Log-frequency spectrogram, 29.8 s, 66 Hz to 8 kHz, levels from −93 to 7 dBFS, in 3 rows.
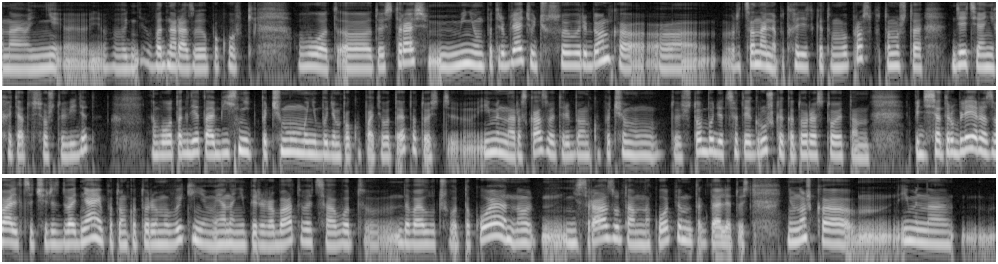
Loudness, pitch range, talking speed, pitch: -18 LUFS, 190-230 Hz, 175 wpm, 205 Hz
